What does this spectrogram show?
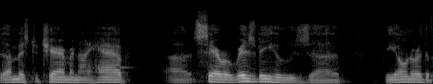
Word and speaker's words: Rizvi: Sure, Sarah, and the last name is R-I-Z-V-I, that's pronounced Rizvi.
